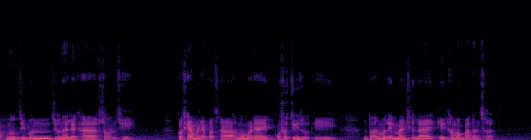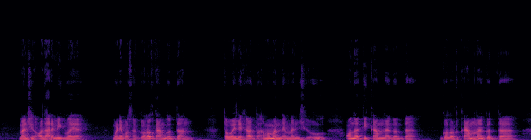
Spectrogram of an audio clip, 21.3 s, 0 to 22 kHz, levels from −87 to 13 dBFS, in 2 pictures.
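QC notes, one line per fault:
2.09 s and 4.65 s: damaged data in a compressed stream. At each point a short chirp or blip cuts into the speech. Corrupted bytes made the decoder misread the frame there, lose sync and search for the next valid frame header.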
